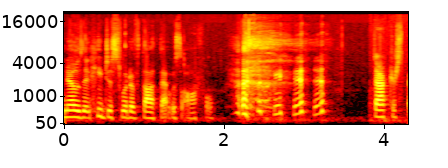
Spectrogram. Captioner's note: both laughing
